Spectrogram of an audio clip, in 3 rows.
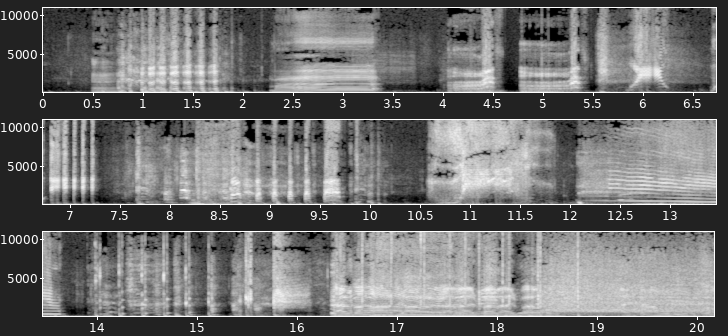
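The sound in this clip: A person's voice imitates a cow, a rooster, a dog, a cat, a drink can and a Formula 1 car in quick succession, a string of moans, yelps, pops and rising and falling whines separated by short pauses.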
